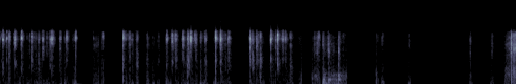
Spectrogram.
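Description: Quick bursts of keystrokes on a computer keyboard as a comment is typed, clattering in uneven clusters for about five seconds, then trailing off into near silence with a few isolated taps.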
